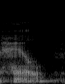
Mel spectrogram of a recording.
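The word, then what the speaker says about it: Hehl: um offering for sale can be can be appropriation can be theft in our against python and hell um h-e-h-l i think it's pronounced hell is it hell 1976 so offering to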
